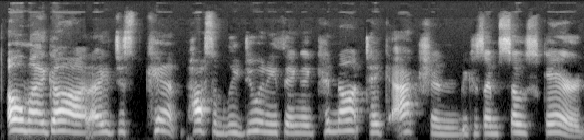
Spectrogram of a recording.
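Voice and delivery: sneering impression of a too-scared heroine; mock helpless damsel. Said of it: "the men in these books are like".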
